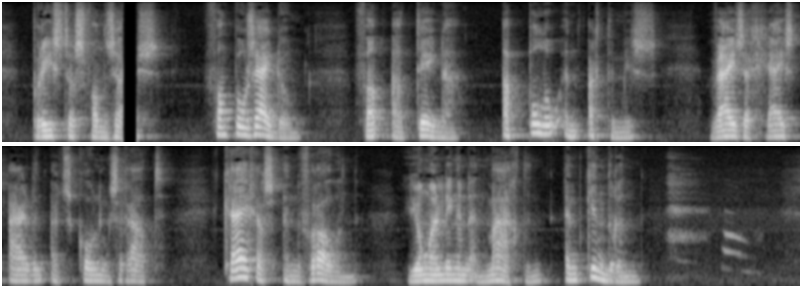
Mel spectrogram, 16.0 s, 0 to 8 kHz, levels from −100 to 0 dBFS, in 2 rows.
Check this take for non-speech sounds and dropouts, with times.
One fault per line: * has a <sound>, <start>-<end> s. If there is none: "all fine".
* has a dropout, 1.2-1.4 s
* has a laugh, 14.6-15.6 s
